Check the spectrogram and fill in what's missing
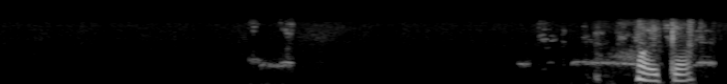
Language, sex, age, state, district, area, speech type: Santali, female, 18-30, West Bengal, Jhargram, rural, conversation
